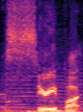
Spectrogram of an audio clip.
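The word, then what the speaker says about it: Serybot: It's pronounced like Siri.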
